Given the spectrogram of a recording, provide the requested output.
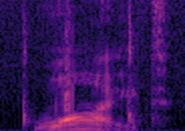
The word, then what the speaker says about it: white: is white white so from this word white the silent letter is H the silent letter here is HED so here we write H but we don't say it we don't pronounce it and then here we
